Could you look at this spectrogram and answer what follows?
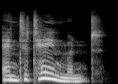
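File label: "entertainment", English, British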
